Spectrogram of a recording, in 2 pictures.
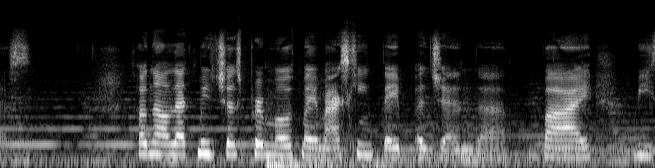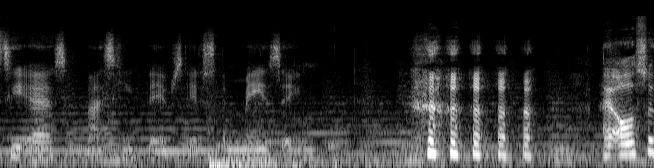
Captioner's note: laugh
